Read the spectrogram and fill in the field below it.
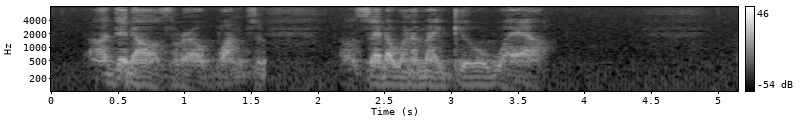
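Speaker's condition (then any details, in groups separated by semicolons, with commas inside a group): Laryngectomy; total laryngectomy, stage four laryngeal cancer, neck breathing stoma, lymph nodes removed; no evidence of disease after radiotherapy and chemotherapy, sleeps upright; hoarse before diagnosis, talking, breathing, swallowing hard, swallow about 10%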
